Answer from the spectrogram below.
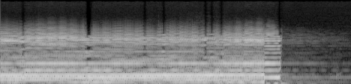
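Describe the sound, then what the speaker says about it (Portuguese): Korg Kross synthesizer organ patch with built-in overdrive distortion, a thick sustained gritty chord held loud for nearly two seconds before cutting off to a fading tail. "Presta atenção que o som de órgão ele já tem distorção aqui nele."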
